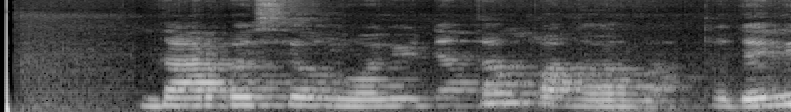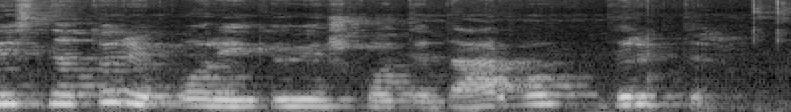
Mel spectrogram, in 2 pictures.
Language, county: Lithuanian, Marijampolė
